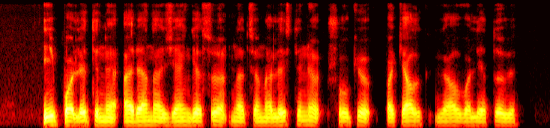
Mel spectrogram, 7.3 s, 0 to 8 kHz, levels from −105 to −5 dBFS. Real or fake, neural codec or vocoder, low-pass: fake; vocoder, 22.05 kHz, 80 mel bands, WaveNeXt; 7.2 kHz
